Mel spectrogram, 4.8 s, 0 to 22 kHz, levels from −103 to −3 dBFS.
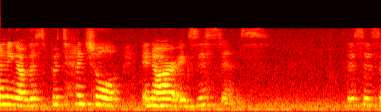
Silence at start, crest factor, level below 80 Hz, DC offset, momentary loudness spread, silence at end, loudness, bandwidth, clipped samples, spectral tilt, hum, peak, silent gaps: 0 s; 18 dB; -64 dBFS; under 0.1%; 21 LU; 0 s; -28 LUFS; 8 kHz; under 0.1%; -4.5 dB/octave; none; -10 dBFS; none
